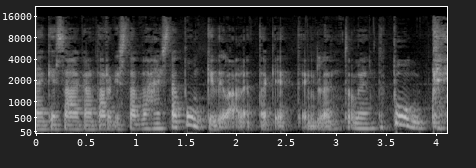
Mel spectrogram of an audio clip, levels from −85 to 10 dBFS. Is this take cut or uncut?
uncut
